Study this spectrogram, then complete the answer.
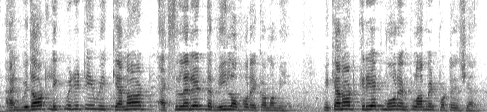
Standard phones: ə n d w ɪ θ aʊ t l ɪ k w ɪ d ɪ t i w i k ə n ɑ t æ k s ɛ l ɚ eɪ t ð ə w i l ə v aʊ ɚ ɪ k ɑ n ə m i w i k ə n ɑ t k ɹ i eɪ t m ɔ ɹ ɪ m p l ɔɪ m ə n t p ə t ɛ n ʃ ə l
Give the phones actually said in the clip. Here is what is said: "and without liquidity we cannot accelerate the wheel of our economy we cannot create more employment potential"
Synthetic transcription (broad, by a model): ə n d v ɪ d aʊ t l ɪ k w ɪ d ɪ t i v i k ə n ɑ t æ k s ɛ l ɚ eɪ t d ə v i l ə f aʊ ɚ ɪ k ɑ n ə m i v i k ə n ɑ t k ɹ i eɪ t m ɔ ɹ ɪ m p l ɔɪ m ə n t p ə t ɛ n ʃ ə l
